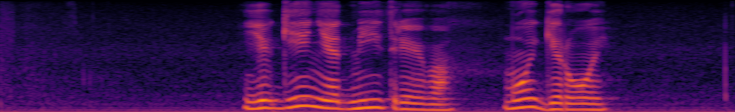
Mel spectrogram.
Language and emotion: Russian, sad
